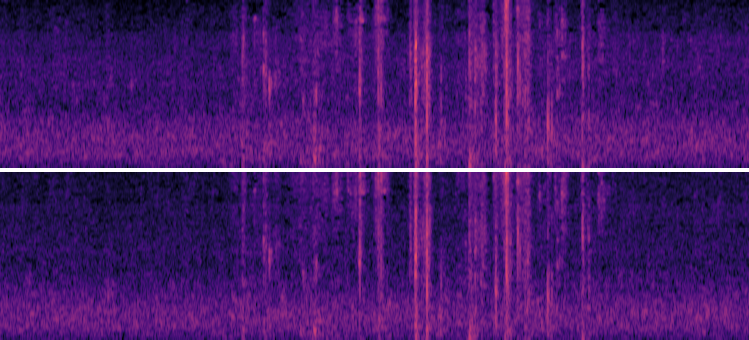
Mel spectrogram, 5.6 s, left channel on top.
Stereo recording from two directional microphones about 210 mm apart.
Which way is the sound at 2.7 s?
5° right (ahead or behind).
